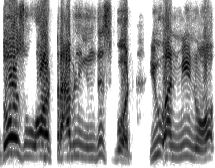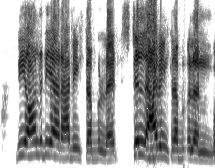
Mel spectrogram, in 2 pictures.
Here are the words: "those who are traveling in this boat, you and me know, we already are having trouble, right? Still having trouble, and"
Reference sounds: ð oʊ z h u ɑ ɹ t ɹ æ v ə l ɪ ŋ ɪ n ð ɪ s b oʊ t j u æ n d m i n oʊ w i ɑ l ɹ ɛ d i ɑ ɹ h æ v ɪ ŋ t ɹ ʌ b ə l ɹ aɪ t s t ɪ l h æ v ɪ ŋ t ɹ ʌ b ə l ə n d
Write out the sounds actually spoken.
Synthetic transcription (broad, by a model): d oʊ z h u ɑ ɹ t ɹ æ v ə l ɪ ŋ ɪ n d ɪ s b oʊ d j u æ n d m i n oʊ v i ɑ l ɹ ɛ d i ɑ ɹ h æ v ɪ ŋ t ɹ ʌ b ə l ɹ aɪ t s t ɪ l h æ v ɪ ŋ t ɹ ʌ b ə l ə n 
